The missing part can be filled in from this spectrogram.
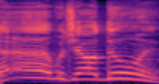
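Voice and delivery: play-acted screaming, way up high. Retelling walking in on Gil in the back room: imitating Gil screaming. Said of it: "He was screaming".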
